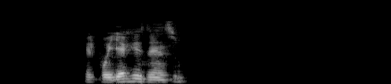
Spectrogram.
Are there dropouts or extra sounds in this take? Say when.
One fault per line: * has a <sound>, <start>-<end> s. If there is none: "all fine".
all fine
